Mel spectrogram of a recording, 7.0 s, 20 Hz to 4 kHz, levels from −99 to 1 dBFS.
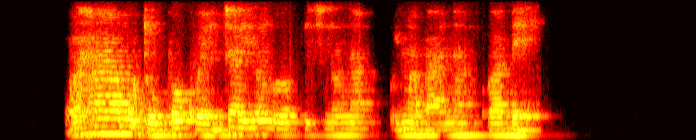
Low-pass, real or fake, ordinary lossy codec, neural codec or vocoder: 3.6 kHz; real; Opus, 16 kbps; none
